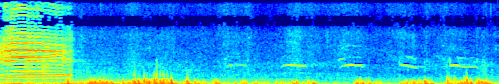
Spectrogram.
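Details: Zwartbles sheep of the main flock moving to windcharger field for cool late-afternoon grazing on a regenerative farm in County Kilkenny, Ireland; one loud, wavering harmonic bleat opens, then low thuds of grazing and scattered high bird chirps.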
